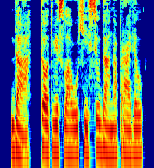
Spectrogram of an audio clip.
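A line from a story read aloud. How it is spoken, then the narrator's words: Confident, low hoarse voice. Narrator (Russian): возразил второй с уверенностью, в тональности на грани между низким басом и хриплым шорохом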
